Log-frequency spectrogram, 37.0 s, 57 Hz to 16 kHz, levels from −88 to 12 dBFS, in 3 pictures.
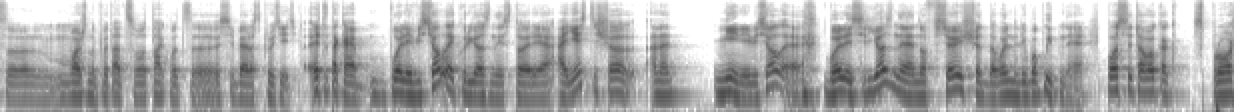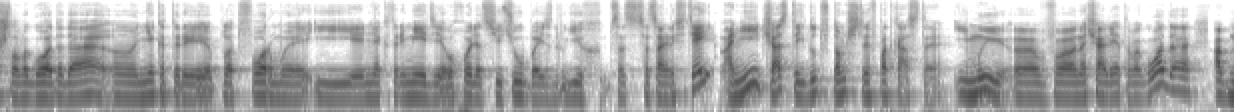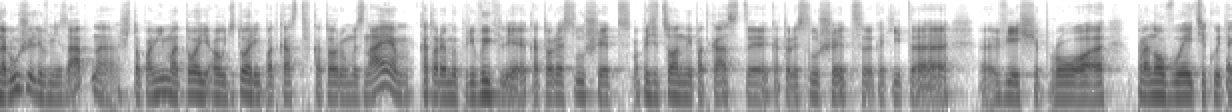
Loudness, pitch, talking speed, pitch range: -27 LUFS, 130 Hz, 145 wpm, 125-140 Hz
